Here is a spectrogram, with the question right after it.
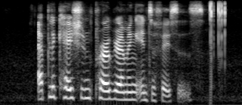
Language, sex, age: English, female, 20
